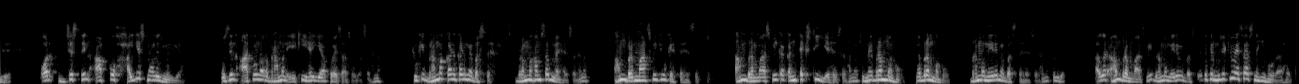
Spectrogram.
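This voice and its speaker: A man's voice: sits high, dark tone, breathy edge, highs cut off. A man giving a history lecture to a class, mixing Hindi and English and constantly checking whether his students are following. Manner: keeps checking in with the class with tag questions; mixes Hindi and English mid-sentence.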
